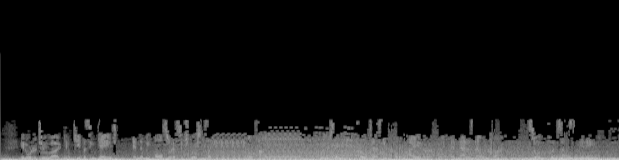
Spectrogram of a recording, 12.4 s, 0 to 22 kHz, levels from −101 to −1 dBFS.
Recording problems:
garbled, watery; badly; nothing above 5.5 kHz
distortion; slight; 11% of the sound clipped
train or aircraft noise; very loud; throughout; 1 dB above the speech
low rumble; loud; throughout; 3 dB below the speech
electrical hum; very faint; throughout; 50 Hz, 25 dB below the speech
audio stuttering; at 4.5 s and at 5.5 s

